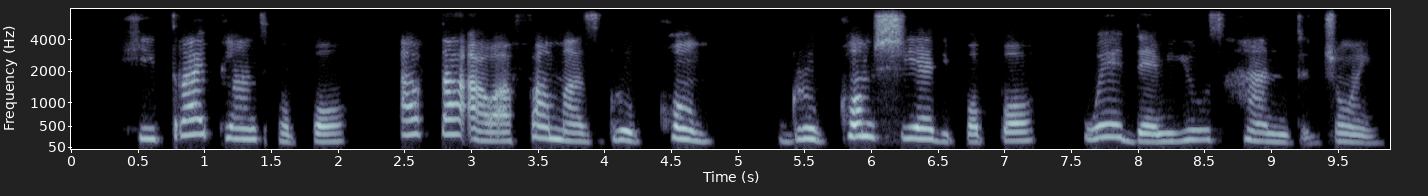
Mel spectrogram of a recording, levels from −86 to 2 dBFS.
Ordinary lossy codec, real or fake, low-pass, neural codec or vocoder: Opus, 16 kbps; real; 7.2 kHz; none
